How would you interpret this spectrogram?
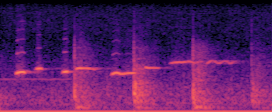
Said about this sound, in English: It's the check you've been waiting for, that fellow there, whistling.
